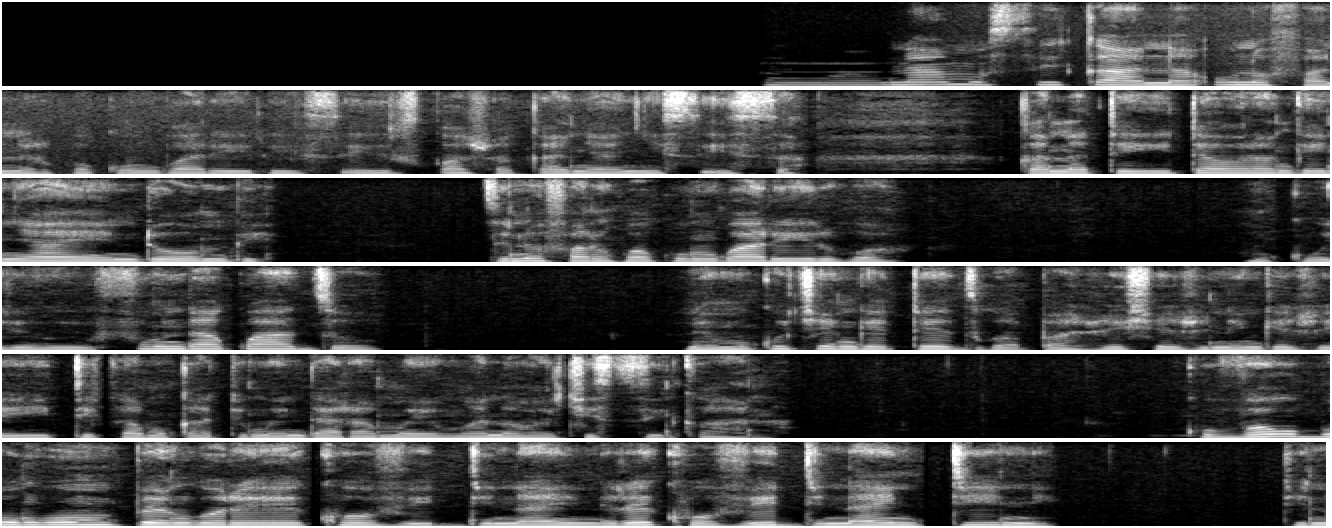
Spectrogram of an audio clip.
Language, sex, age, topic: Ndau, female, 36-49, health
